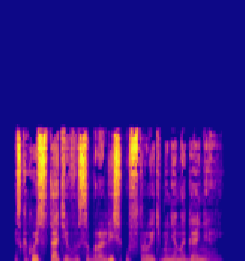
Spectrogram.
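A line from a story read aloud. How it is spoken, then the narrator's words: Grim smirk. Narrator (Russian): Она мрачно усмехнулась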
